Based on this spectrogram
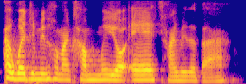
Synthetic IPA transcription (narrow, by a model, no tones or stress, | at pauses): awɛdɪnmiːnhɦʊnankʰamlɨɔʔɛːtʰajmɪðəðɛ̰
